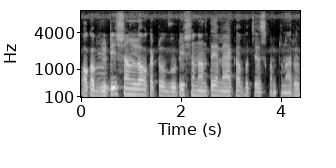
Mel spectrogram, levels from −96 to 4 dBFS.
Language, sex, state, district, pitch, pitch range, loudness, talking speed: Telugu, male, Andhra Pradesh, Manyam, 125 Hz, 110-135 Hz, -19 LUFS, 125 wpm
